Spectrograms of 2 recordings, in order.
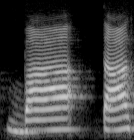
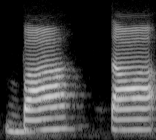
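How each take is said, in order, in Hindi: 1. स्वर खुला 'a' ध्वनि है। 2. स्वर खुला 'a' ध्वनि है।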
